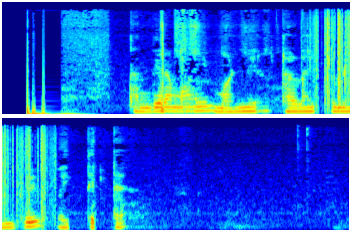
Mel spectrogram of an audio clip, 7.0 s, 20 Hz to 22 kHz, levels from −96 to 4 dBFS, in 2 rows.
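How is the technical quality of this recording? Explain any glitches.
There's one real glitch, a patch of cable scratch noise running from about 3.00 to 4.03 s. For roughly a second, a dense, ragged rustle sits over the speech, only a few dB below it. It's most likely a worn cable, connector or control being moved. As the contact wobbles, its resistance jumps around rapidly, and those fluctuations ride on the signal as uneven bursts of scratchy noise until things settle again.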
